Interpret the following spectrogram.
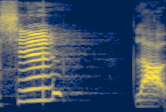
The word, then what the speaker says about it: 신라: 발음 쉽게 하기 위해서 이거 어떻게 발음해? 우리 그지? 실라. 이거 우리가 이미 다 쓰고 있는 거라고. 우리가 이미 다 쓰고 있어. 알겠습니까, 여러분? 현우가 우리가 이미 다 어떻게 이거 신라라고 발음하는 사람이 없다고.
